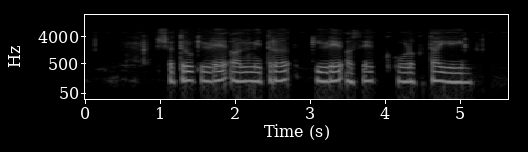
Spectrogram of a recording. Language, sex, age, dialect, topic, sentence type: Marathi, male, 25-30, Varhadi, agriculture, question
